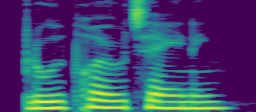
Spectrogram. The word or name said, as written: blodprøvetagning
